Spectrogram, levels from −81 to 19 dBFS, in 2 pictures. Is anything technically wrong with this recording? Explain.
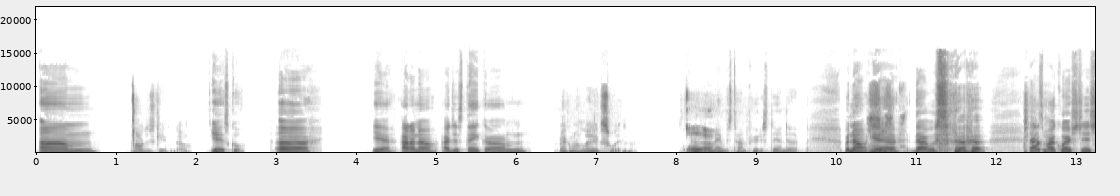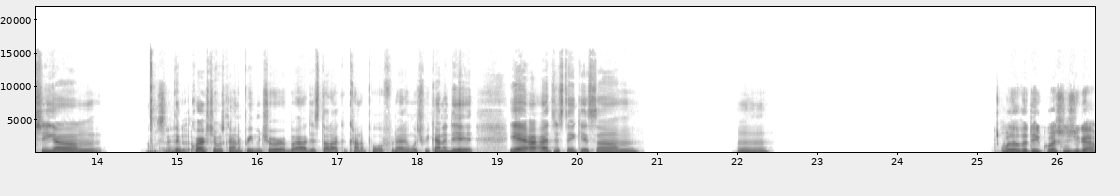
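No, nothing technically wrong can be heard here.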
